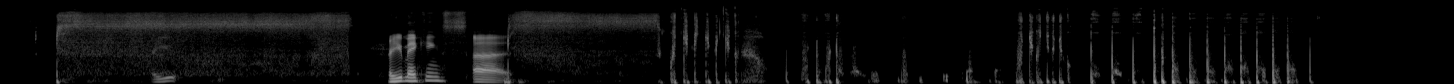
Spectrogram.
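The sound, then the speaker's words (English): An air conditioner makes a weird noise: a loud, steady hiss for a few seconds, then a brief spoken question, followed by bursts of rapid, irregular clicking and rattling that stop abruptly. “My AC was making some weird noise.”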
